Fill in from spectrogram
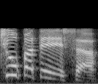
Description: flak_m/sounds/female2/est/F2eatthat.ogg at trunk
